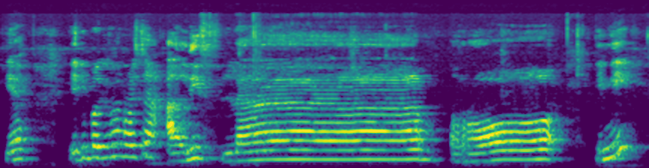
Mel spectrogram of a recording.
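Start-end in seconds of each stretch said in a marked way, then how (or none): 1.1-3.8 "Alif, lam, ro": long A, clean M, held "ro"; clear correct recitation. Shown as a demonstration. Teacher shows mim before ro read clearly, long level chant. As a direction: chant slowly with no lingering hum on "lam". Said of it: "dibaca te-, tegas".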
